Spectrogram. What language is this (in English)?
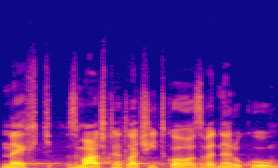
Czech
